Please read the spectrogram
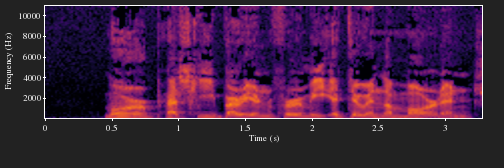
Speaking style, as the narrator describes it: Salmon Clogs snorted

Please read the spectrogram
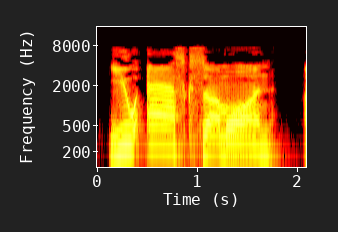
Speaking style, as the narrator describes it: I shouted

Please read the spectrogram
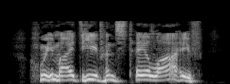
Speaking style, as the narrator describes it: laughed the musician

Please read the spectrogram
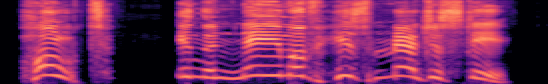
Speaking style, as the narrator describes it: Rithinghorm pressed his mouth to the arrow loop and bellowed at the very top of his voice

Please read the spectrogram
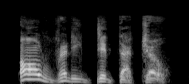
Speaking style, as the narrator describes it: he grumbled

